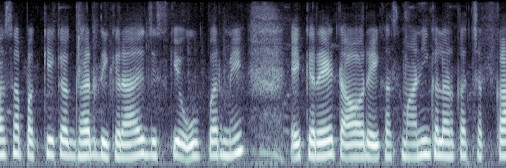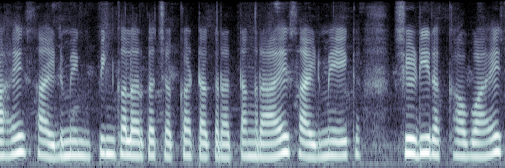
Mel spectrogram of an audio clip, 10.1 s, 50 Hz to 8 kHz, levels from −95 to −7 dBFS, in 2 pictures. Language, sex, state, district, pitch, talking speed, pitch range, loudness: Hindi, female, Bihar, Jahanabad, 200 Hz, 205 wpm, 190-215 Hz, -16 LUFS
